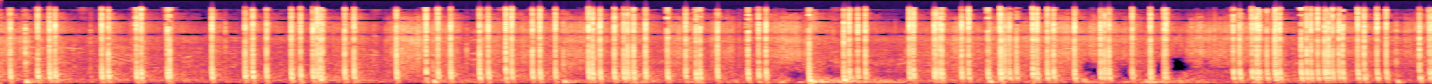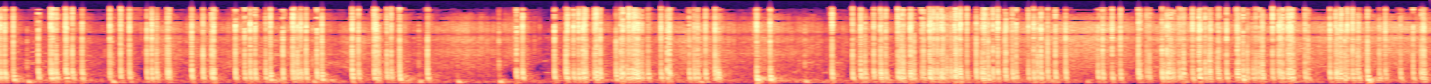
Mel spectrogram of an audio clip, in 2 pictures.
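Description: Fireworks display: a dense, continuous barrage of sharp bangs and crackling from aerial shells and firecrackers, thinning briefly about a third of the way in before building up again.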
